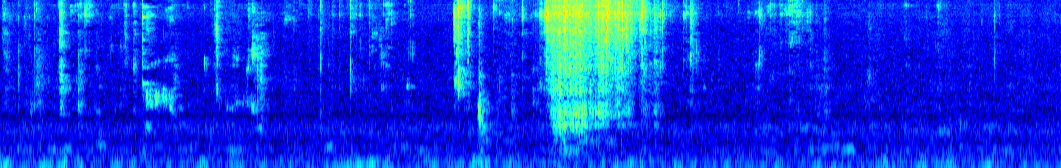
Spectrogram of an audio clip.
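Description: A person chewing a sub sandwich, with small scattered mouth clicks, and a loud crunchy bite into the roll about four seconds in.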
